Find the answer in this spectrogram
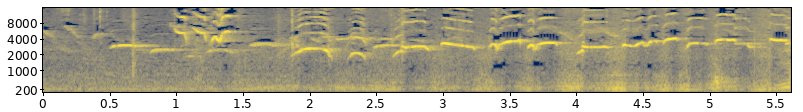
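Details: A caged poci-type Oriental magpie-robin sings energetically: a rapid stream of clear, varied whistles and sliding notes, some bright and high, delivered without pause.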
